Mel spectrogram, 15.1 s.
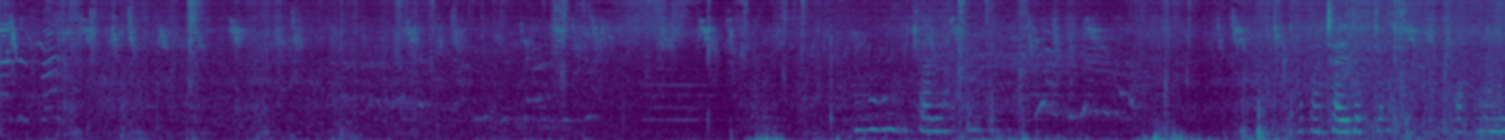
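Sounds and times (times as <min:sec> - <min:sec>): wind rumble on microphone: 0:07.4 - 0:12.9.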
